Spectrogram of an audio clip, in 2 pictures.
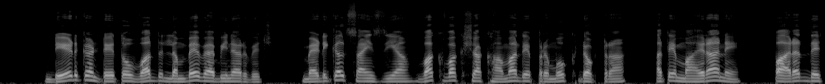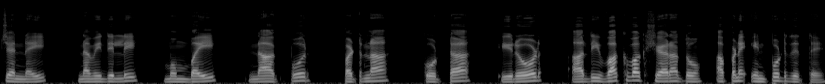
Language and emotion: Punjabi, neutral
